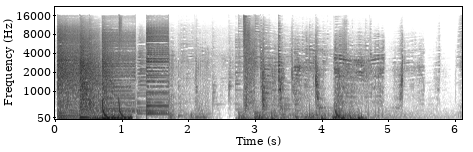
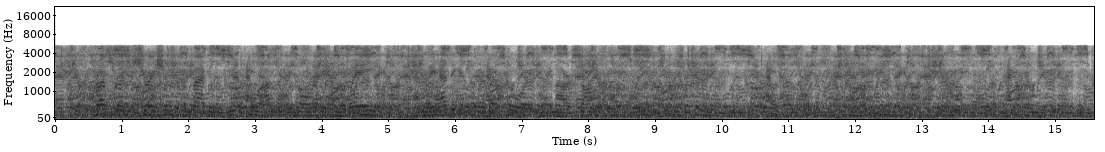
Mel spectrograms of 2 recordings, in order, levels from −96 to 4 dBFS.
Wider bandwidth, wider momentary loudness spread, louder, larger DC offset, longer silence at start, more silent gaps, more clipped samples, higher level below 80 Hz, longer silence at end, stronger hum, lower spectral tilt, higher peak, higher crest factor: first, 17 kHz vs 5.4 kHz; first, 23 LU vs 4 LU; second, -17 LUFS vs -12 LUFS; second, under 0.1% vs 0.4%; about the same, 0.05 s vs 0 s; neither; neither; first, -24 dBFS vs -32 dBFS; first, 0.9 s vs 0 s; neither; second, -2.5 dB/octave vs -6.5 dB/octave; about the same, 0 dBFS vs 0 dBFS; first, 18 dB vs 12 dB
